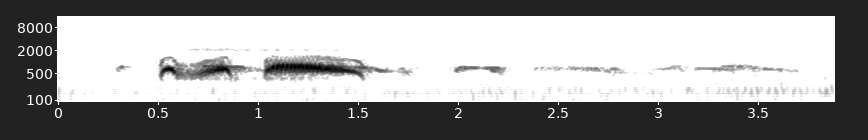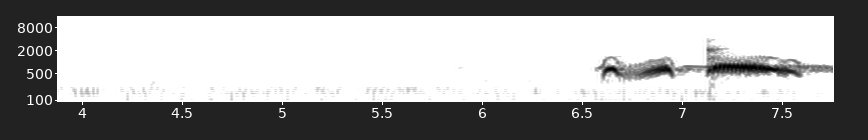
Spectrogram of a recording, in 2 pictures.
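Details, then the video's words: Spotted dove cooing to provoke wild doves and train decoy birds, with two loud bursts of deep, rounded coos, one at the start and one near the end, separated by quiet, softer notes. "Tiếng chim cu gáy kích bổi mới nhanh nổi, giúp bổi rất xiêng gáy và luyện chim mồi căng lửa"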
